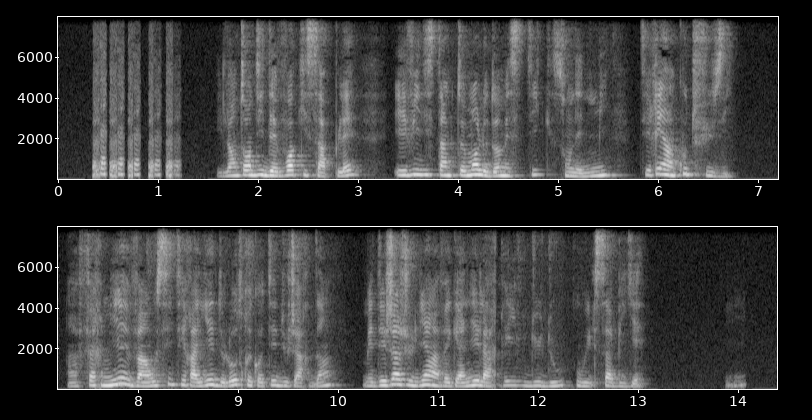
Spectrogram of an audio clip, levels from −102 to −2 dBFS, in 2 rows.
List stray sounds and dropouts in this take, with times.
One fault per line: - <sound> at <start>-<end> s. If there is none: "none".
- laugh at 0.3-1.2 s
- laugh at 13.9-14.1 s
